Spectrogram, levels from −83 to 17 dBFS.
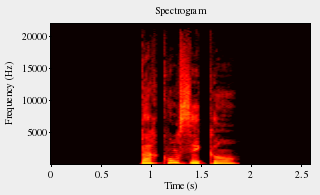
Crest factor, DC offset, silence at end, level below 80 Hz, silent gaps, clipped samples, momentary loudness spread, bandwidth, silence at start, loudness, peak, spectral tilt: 18 dB; under 0.1%; 0.75 s; -48 dBFS; none; under 0.1%; 9 LU; over 20 kHz; 0.9 s; -23 LUFS; -6 dBFS; -5 dB/octave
